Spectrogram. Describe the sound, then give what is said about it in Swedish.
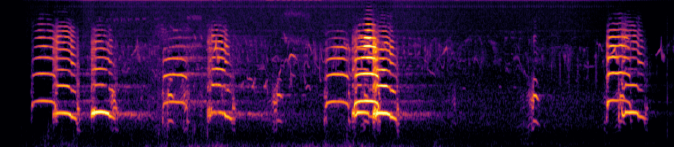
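Loud, trumpeting calls of cranes ring out in repeated bursts, often two birds overlapping in a rolling duet, with short pauses between phrases and no talking. “Veckans fågel, tranan.”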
